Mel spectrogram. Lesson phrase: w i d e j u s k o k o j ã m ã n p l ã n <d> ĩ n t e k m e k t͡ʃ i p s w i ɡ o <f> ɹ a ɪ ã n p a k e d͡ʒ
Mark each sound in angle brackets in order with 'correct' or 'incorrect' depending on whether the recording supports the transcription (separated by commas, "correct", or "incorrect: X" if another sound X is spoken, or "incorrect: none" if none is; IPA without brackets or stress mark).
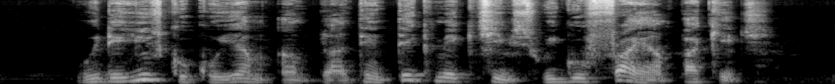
incorrect: t, correct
